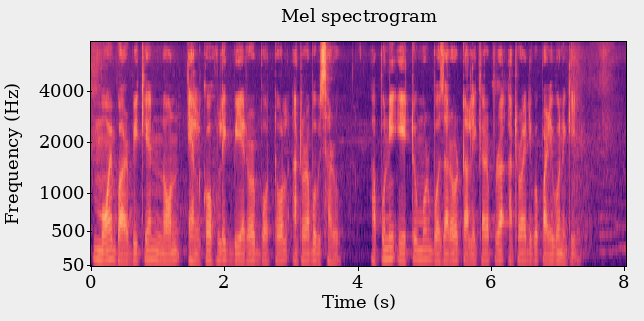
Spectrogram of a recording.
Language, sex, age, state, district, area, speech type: Assamese, male, 30-45, Assam, Dibrugarh, rural, read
